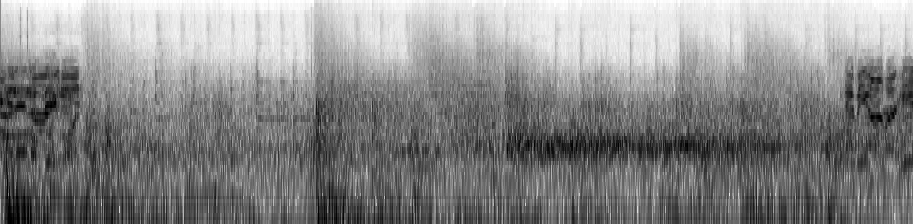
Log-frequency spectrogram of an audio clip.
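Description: Booming artillery explosions from a barrage in the World in Conflict strategy game rumble continuously and heavily, with a sharp blast at the start and another surge a few seconds in, mixed with voices and radio chatter.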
